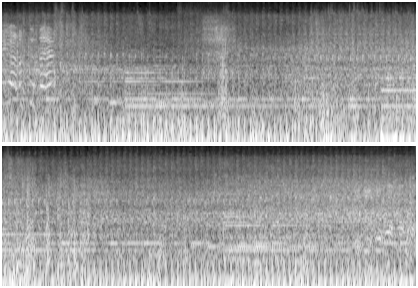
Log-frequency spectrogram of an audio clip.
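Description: Motorcycle engine running steadily while riding, with wind and road rumble on the camera microphone.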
